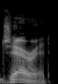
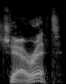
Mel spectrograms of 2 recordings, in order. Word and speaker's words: Jarrett: I like this one better because my name is not Jared. It's Jarrett.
